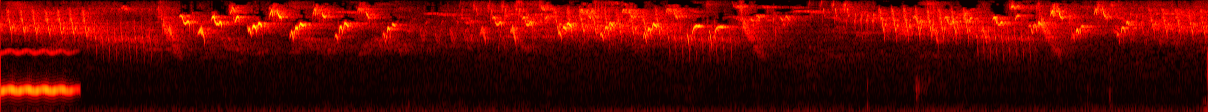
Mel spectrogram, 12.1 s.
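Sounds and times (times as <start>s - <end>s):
birds chirping: 0.0s - 0.8s.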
